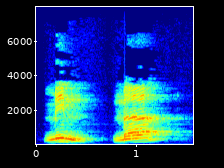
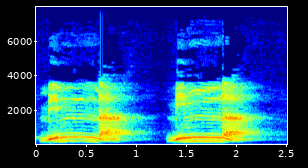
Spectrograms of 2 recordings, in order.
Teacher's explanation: تدغم الميم في النون فيصيران ميما واحدة مشددة · Shown in: second take · مما، وذكرنا أن الإدغام يصير فيه الحرفان كالثاني مشددة.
